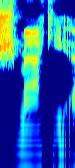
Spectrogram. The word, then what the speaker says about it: Shmakee: And a lot of times people will pronounce it Shmakee. We're not quite sure, but it's pronounced Shmakee. S-H-M-A-K-E-E.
